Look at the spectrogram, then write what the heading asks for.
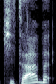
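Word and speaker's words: كتاب: On le prononce kitab et c'est le mot pour livre.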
